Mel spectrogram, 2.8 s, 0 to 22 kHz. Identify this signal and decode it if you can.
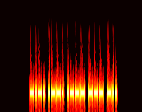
Morse code, heard as a keyed tone, about 44 wpm, 690 Hz. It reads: CPJOD
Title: Code Groups - 5 Letters - 45wpm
